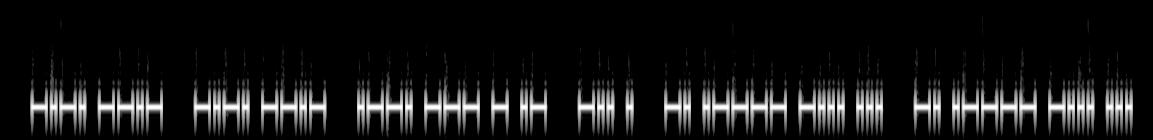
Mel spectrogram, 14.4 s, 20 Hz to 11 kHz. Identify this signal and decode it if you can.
Morse code, heard as a keyed tone, about 20 wpm, 700 Hz. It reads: CQ CQ POTA DE N1BS N1BS
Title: POTA QSO Practice - 20wpm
